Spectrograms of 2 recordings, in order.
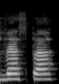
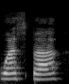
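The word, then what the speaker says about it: VV3SBA: My in my handles online are VV3 SBA, pronounced Vespa, not Wespa.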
